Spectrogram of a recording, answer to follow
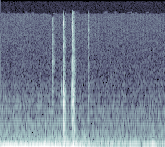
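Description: Low, steady hum in a car cabin that fades out about a second in, with three faint short clicks just before it stops.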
